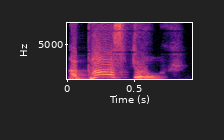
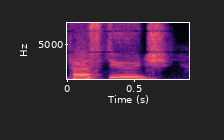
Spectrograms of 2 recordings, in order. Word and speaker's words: Pastuch: the woman says oh apostle i said no it's actually pronounced pastouch and she goes no it's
